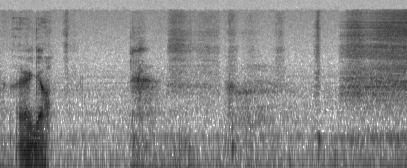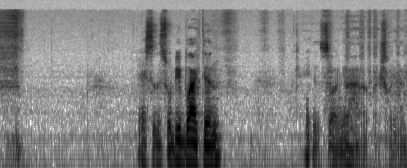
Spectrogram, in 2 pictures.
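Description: A marker squeaks as it draws on paper.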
